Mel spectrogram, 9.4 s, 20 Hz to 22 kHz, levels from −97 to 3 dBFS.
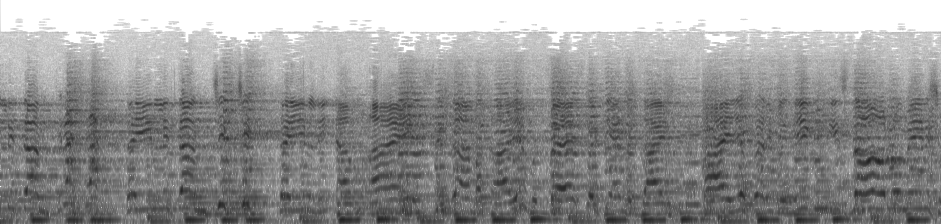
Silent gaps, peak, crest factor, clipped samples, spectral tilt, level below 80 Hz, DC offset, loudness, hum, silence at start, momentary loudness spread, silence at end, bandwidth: none; -4 dBFS; 14 dB; under 0.1%; -5 dB/octave; -36 dBFS; under 0.1%; -16 LUFS; none; 0 s; 4 LU; 0 s; 11.5 kHz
